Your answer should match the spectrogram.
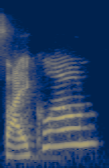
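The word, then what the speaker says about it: C-Clown: I only saw this on one page, but it's supposed to be pronounced cyclone.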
